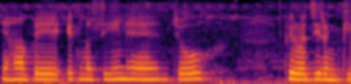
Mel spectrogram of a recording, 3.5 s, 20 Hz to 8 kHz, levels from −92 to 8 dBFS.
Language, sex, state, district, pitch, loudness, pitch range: Hindi, female, Uttar Pradesh, Lalitpur, 195 Hz, -16 LUFS, 190-205 Hz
